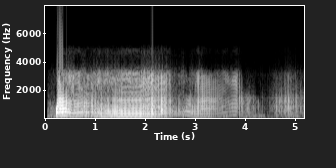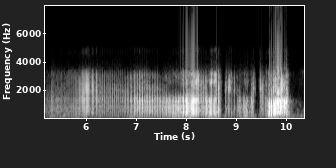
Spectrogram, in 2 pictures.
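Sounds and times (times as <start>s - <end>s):
fart: 0.2s - 10.1s.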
